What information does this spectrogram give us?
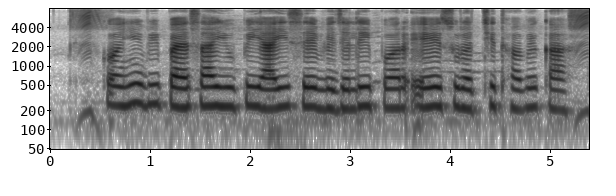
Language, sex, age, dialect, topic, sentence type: Bhojpuri, female, 25-30, Western, banking, question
